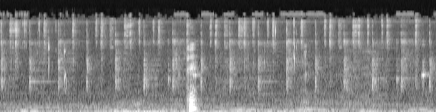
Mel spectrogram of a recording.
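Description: Faint clicking at a low level, with one brief louder sound just before three seconds in.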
